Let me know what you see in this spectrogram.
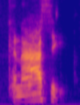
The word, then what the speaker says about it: Canarsie: So, you know, so Dan, I don't know how much of you, this background you know, but Josh has a studio in Canarsie, Brooklyn. – Canarsie. There you go. You said it right.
